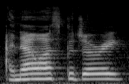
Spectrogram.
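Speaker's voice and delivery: loud commanding shout; loud judge's command. Acted. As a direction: shout the call to the jury. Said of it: "shouted Mister Crouch".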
